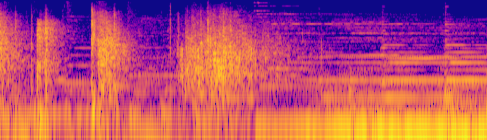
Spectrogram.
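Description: Three quick hand slaps, a facepalm sound effect, in the first second or so, followed by background music.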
